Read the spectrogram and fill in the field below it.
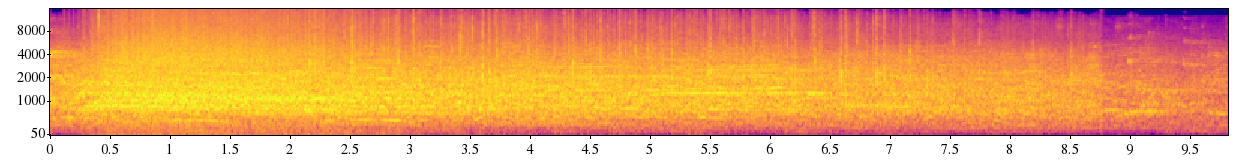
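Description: Sneakers squeak on a wooden court.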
